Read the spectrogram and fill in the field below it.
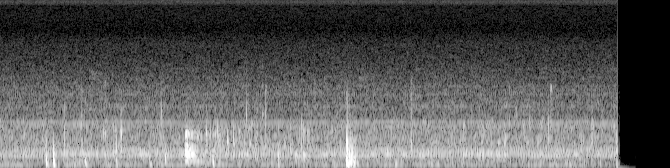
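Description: Irregular gurgling and rumbling abdominal noises with a few louder bursts; active bowel sounds in irritable bowel syndrome.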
